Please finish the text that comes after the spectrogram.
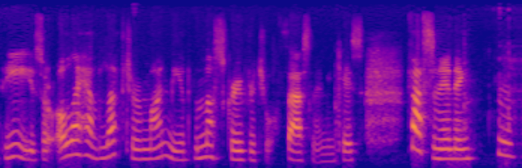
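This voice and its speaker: A woman's voice: a little high, animated, fairly quick, muffled recording. A woman playing an eccentric, untidy Victorian male detective with an airy, teasing manner in a radio play. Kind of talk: amateur radio play acting.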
